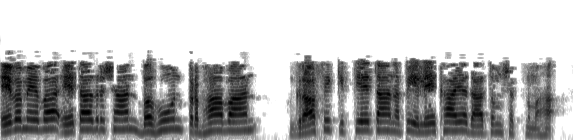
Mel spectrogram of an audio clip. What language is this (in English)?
Sanskrit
